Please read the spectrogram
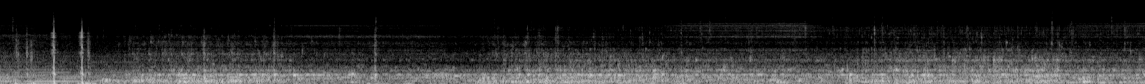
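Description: Muffled underwater rushing and gurgling of water and bubbles on a scuba dive, with a few sharp clicks in the first second.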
